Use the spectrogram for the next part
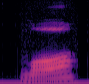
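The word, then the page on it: mo: tone 2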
